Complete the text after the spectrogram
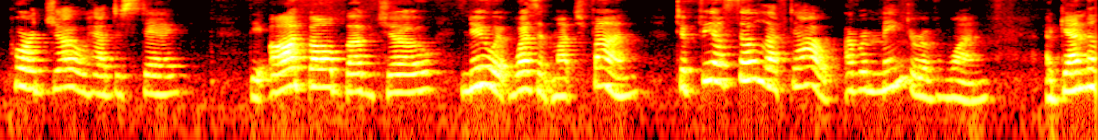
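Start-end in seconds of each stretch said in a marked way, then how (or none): none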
